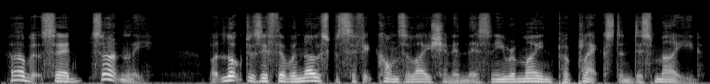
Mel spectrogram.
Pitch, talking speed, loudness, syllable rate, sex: 120 Hz, 160 wpm, -18 LUFS, 5.6 syllables/s, male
